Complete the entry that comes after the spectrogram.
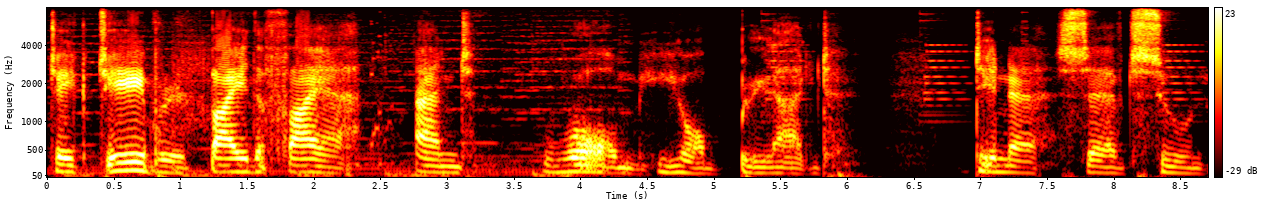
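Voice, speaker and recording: A man voicing a towering, ominous elderly castle manservant with slow, halting broken phrasing. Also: medium pitch, fairly even intonation, pushed and bright, faint music behind.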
